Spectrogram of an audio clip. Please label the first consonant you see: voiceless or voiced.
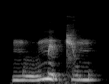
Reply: voiced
